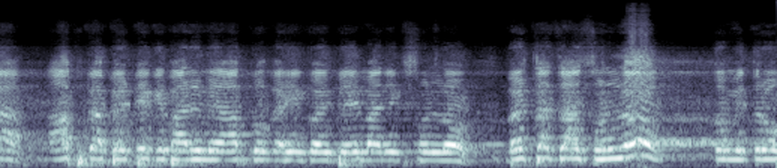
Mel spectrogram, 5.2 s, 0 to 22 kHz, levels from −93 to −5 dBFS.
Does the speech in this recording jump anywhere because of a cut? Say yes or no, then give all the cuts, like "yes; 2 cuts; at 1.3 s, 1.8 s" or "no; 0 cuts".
no; 0 cuts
